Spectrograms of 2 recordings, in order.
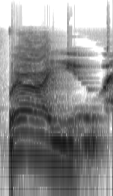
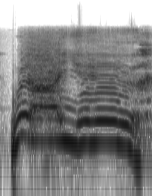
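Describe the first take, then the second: First: Said in the usual way. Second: High, slow sung ogre voice; Shrek voice. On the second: Shown as a demonstration. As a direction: sing it like a cartoon ogre. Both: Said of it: "It's sung by Shrek".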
